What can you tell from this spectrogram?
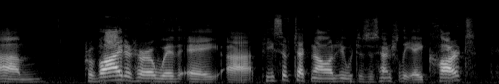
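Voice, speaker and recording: A man speaks at a fairly high pitch and a fairly quick pace, with lively intonation. The sound is dry and close, with no echo. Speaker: law professor. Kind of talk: lecture. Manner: fast.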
